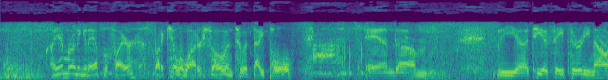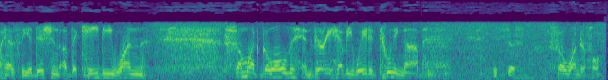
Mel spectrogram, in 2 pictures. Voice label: Kenwood TS-830 MC-50 AL-80 Amp and Loop Antenna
